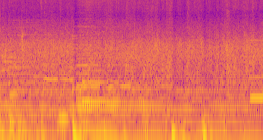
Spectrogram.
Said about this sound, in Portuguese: E você que crê, diga graças a Deus e aplauda Jesus o mais forte que você puder. Aplauda, aplauda.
